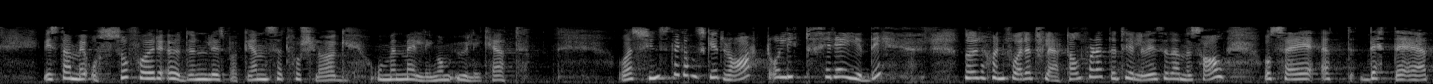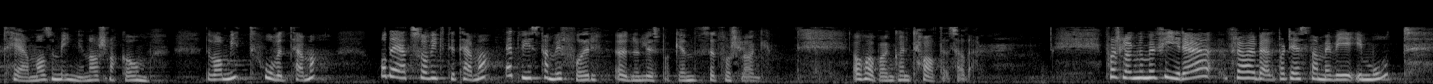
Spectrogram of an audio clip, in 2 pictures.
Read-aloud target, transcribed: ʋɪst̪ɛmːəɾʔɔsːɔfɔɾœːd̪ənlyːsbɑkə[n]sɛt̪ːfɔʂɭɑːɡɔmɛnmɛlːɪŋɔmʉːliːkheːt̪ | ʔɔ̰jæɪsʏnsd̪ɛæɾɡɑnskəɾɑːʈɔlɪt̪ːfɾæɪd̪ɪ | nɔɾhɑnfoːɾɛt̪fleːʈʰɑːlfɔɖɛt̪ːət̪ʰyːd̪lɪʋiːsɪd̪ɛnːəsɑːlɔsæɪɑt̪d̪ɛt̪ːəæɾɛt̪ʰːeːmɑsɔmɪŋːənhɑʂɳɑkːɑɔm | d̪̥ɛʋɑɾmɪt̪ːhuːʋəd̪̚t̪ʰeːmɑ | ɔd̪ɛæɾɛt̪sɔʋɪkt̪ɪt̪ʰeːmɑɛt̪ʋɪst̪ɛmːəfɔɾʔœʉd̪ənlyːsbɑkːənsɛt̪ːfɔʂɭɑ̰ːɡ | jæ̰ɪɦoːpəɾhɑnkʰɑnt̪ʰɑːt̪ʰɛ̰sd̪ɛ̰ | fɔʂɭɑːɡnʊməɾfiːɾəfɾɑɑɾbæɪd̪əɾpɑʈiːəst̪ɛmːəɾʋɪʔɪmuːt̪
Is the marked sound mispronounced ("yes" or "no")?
no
